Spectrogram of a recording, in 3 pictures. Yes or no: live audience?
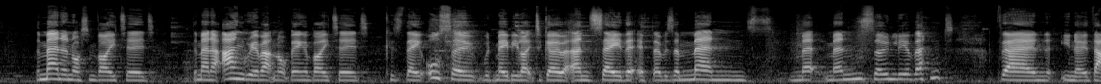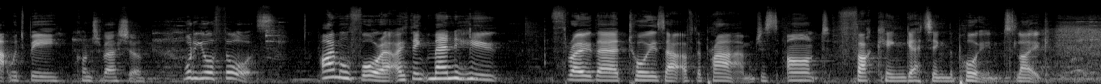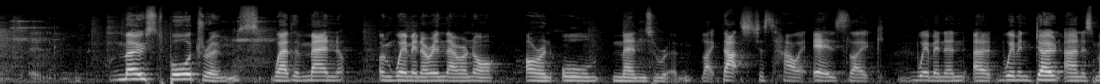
yes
